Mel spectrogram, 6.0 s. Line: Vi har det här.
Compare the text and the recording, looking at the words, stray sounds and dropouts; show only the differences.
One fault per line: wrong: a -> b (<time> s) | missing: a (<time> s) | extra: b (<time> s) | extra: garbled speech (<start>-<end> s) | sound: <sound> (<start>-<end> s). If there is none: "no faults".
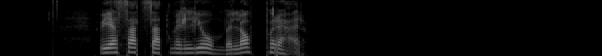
extra: satsat miljonbelopp på (1.2 s)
